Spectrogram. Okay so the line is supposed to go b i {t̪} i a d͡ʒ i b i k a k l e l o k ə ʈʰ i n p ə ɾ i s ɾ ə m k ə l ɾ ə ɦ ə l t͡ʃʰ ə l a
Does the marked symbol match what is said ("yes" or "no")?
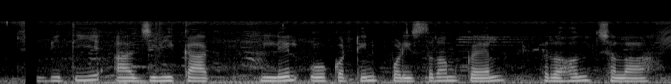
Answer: yes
